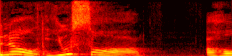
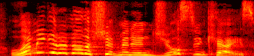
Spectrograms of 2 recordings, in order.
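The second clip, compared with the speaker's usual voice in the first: higher and louder, urgent self-quote; sudden eager decision; 6 semitones higher, 5 dB louder than usual. Retold or imitated. Author recalling her decision to reorder books, excitedly decisive. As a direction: blurt out a decision with excited force.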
